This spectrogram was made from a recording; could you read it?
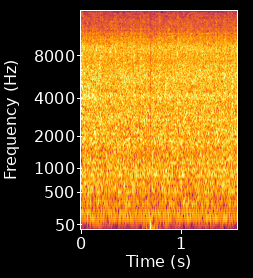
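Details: Pontiac Aztek first start after 8 months sitting in pieces, with a transmission-fluid line leaking at a fitting: steady, even idle under a lot of hiss, with no knocks, misses or surges; normal idle.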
